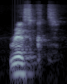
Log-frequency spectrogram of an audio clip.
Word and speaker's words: risked: risk with a finality risked risk i was practicing it with elsa and it's so difficult to do that like that and it's not at risk like you actually pronounce the t and in this case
